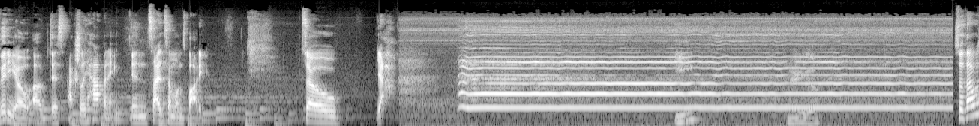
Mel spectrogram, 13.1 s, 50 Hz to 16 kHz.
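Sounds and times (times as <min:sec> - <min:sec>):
person holding high-pitched vocal tone: 0:09.0 - 0:09.5, 0:10.5 - 0:11.1.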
